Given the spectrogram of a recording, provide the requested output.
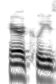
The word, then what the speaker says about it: Heracles: tried Hercules versus Heracles Heracles is the Greek spelling and pronunciation of Hercules this Hercules right here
